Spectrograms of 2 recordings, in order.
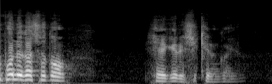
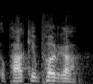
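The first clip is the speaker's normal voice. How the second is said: ordinary delivery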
